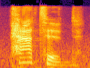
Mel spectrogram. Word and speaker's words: patted: okay good okay now the word patted okay this has a Double T and with this word the Double T sounds like a d just like you did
